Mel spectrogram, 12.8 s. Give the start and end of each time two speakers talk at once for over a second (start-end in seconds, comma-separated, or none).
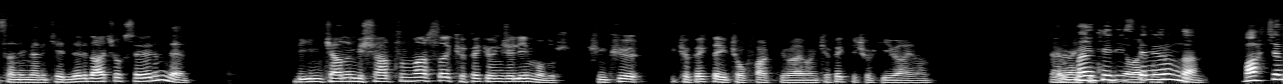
10.5-12.0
